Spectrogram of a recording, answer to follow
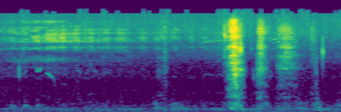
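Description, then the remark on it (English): Quiet scratching of a pen or pencil across paper as someone writes an answer down, a few short strokes with a brief louder scrawl near the end, over a low steady hum with no talking. “He's probably writing a curse word down on a piece of paper right now.”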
